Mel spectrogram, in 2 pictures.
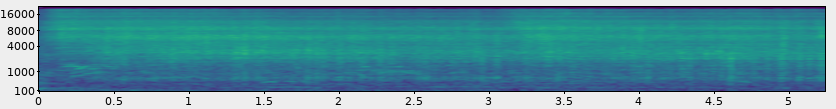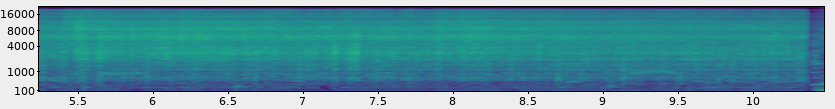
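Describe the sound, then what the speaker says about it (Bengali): Katla fish frying lightly in hot oil, a steady dense sizzle and hiss running close and loud throughout with little change in level. "ভাজা হয়ে গেছে তুলে নিচ্ছি দেখুন মাছটাকে খুব হালকা করে ভেজেছি"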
